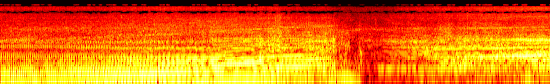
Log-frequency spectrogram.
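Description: Motorcycle engine accelerating. Its pitch climbs steadily for about three and a half seconds, cuts back sharply, then climbs again.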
